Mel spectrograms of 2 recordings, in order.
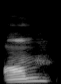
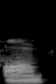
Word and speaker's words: Ogham: The Om, which is written like Ogham, but Mm-hmm. it's pronounced Om.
